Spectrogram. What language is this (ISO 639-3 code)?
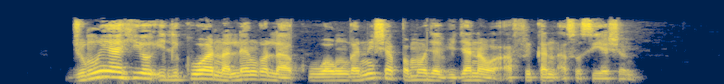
swa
